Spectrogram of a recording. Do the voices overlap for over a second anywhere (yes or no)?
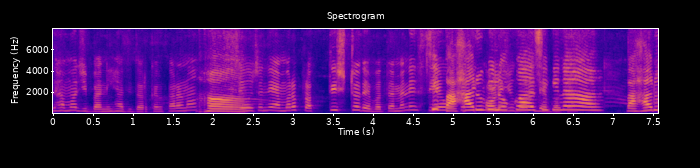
yes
